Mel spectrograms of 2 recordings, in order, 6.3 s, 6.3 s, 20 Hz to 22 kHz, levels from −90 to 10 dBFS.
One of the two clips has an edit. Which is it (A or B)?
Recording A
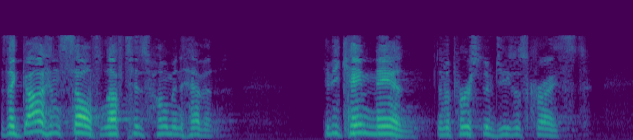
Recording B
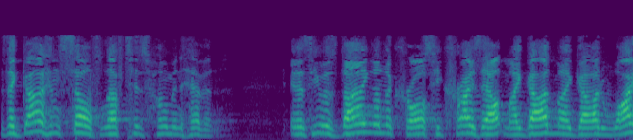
B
